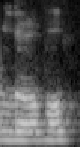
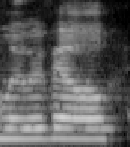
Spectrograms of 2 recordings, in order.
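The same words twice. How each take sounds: First: It is said the local Kentucky way. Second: It is said in a general, non-local way.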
